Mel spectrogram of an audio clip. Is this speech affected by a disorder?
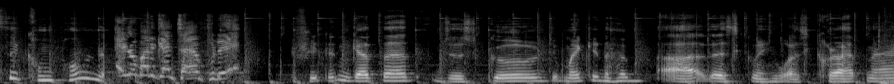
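Yes: cerebral palsy.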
